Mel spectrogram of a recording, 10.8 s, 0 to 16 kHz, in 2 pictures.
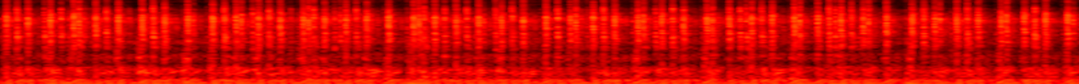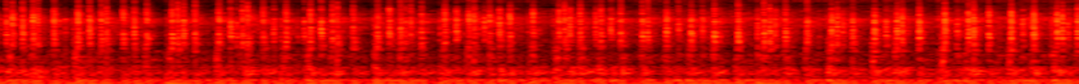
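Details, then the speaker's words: Honda CB550 Supersport cafe racer, cold engine, one carburettor choke on: quick even exhaust beat, slightly lumpy on choke but steady; healthy four-cylinder running right. "This is a cold engine. I'm going to turn at least one of the chokes on, and let's start it up. It's a bit cold right now."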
